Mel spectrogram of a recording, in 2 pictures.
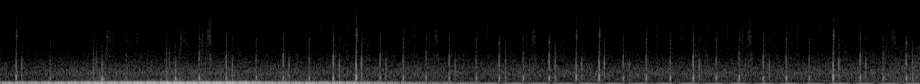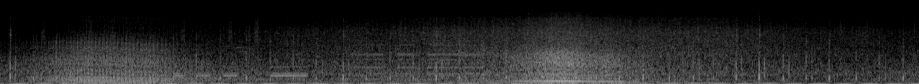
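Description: Quick footsteps slap on pavement as a man runs.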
